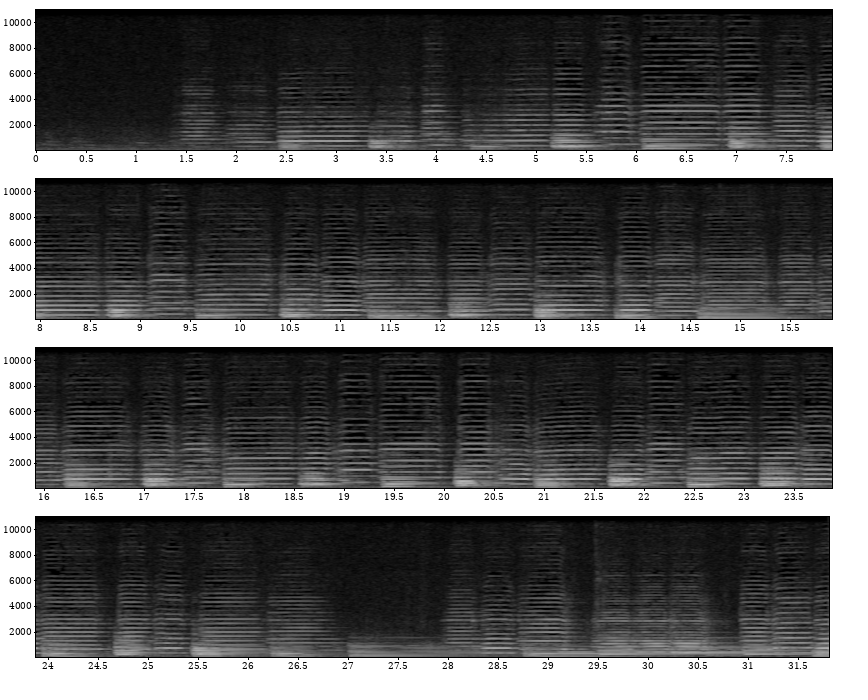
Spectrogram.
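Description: Violin playing a classical piece with piano accompaniment. The music starts about a second and a half in, after a quiet moment.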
